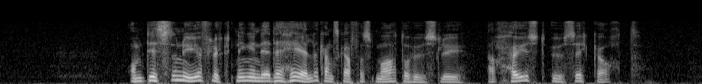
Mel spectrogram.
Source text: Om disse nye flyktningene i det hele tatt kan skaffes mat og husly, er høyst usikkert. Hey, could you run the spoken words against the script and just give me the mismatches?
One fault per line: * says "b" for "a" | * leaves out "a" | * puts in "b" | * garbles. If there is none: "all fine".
* leaves out "tatt"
